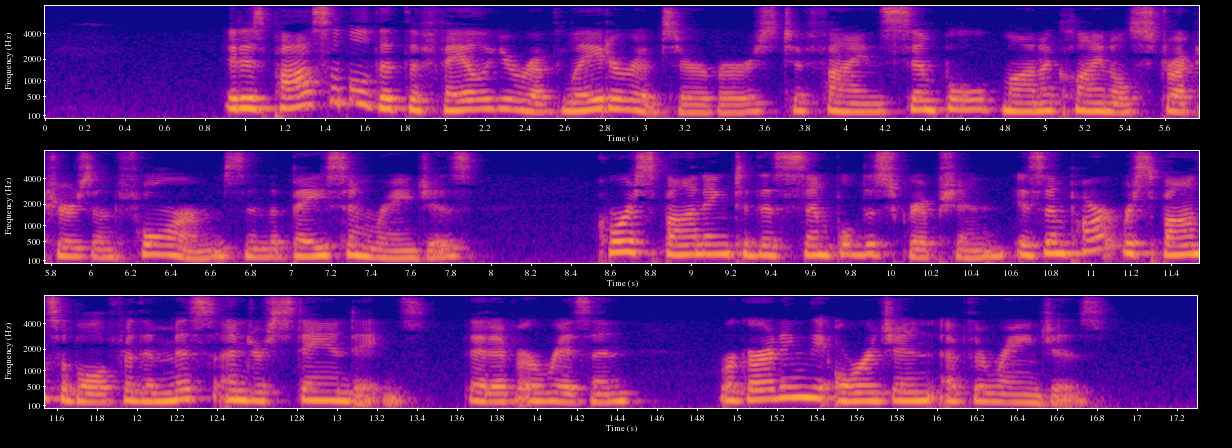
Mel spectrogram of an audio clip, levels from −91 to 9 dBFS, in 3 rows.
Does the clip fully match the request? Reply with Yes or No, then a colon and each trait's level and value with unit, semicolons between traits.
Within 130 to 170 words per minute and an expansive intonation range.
No: average, 145 wpm; average, 4.0 semitones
